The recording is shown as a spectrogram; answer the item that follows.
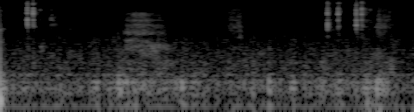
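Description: Near silence broken by a few faint computer mouse clicks.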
